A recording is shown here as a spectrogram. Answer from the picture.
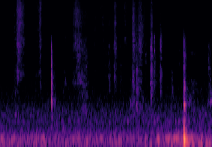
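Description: Faint rustling, scraping and light taps of hands handling paper and small craft items on a tabletop. One sharp knock on the table comes near the end.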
